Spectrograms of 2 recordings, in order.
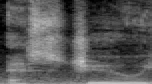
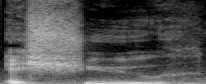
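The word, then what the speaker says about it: eschew: And by your honor, never estu your training. I would have pronounced it isue, not estu.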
